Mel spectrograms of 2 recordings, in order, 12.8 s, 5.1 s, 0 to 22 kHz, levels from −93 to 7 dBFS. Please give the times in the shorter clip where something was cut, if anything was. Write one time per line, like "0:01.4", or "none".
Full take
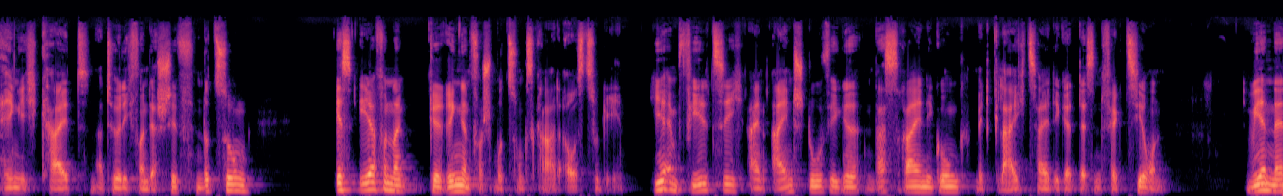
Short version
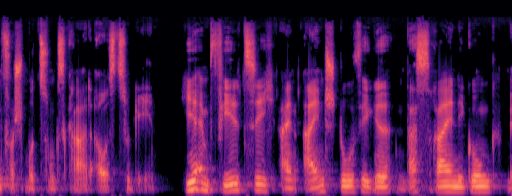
none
